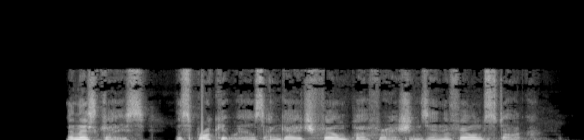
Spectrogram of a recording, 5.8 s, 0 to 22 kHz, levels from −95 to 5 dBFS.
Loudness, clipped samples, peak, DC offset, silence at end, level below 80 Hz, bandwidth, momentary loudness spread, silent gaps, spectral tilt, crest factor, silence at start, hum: -19 LUFS; under 0.1%; 0 dBFS; under 0.1%; 0.5 s; -42 dBFS; 11.5 kHz; 11 LU; none; -5 dB/octave; 20 dB; 0.65 s; none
